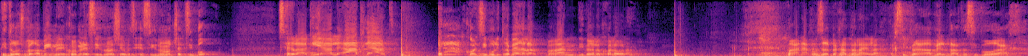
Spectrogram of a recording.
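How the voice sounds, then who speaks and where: A man's voice: mid-range voice, long pauses, echoey room, background noise. A man giving a storytelling sermon to a congregation, acting out the people in his stories with shifting voices and exclamations. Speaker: rabbi giving a Torah talk.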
